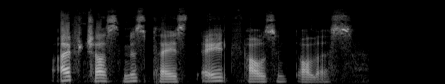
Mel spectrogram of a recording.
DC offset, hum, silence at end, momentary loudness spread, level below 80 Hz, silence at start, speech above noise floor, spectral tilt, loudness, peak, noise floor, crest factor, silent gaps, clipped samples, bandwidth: under 0.1%; none; 0.95 s; 7 LU; -74 dBFS; 0.6 s; over 62 dB; -2 dB/octave; -27 LUFS; -8 dBFS; under -90 dBFS; 22 dB; none; under 0.1%; 15 kHz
